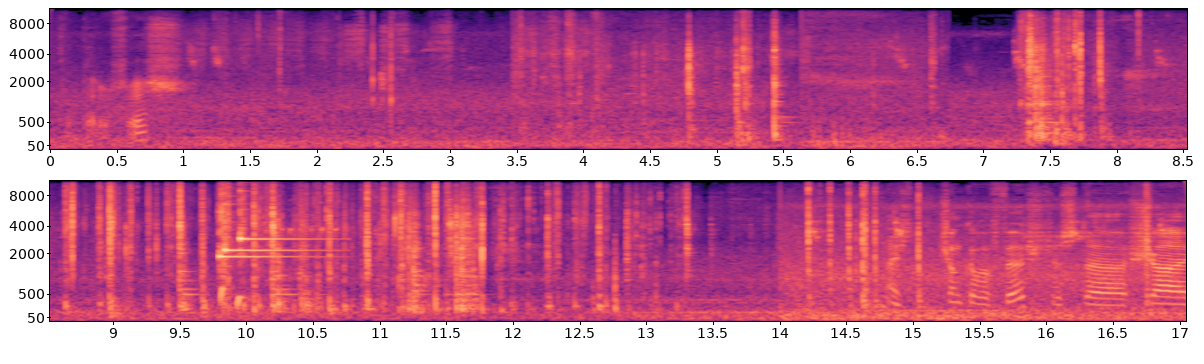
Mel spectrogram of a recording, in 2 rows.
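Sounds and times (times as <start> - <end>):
fishing gear knocking and rattling: 8.6 - 13.6
high beep-like tone: 9.8 - 10.7.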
